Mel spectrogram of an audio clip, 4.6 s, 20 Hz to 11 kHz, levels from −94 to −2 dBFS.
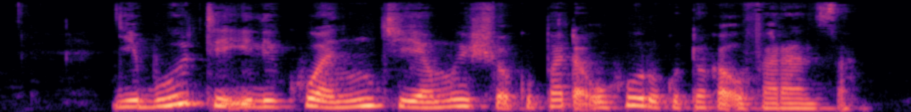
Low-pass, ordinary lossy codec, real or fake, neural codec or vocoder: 9.9 kHz; AAC, 64 kbps; real; none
